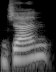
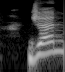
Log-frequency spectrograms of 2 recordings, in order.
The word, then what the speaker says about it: dyan: In the chorus, we get both dyan and doon. Dyan means there, near the hearer, but far from the speaker. It's spelled like diyan, but it's very commonly shortened to dyan.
